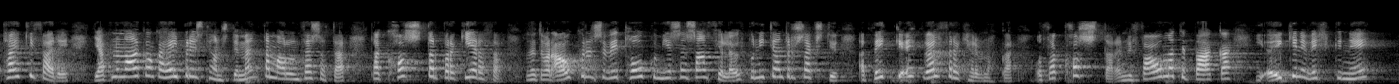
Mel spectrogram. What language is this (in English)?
Icelandic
